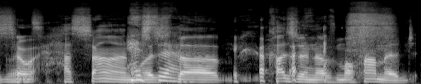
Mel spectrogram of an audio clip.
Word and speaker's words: Hassan: Hassan. Hassan. Okay. Like Maggie Hassan.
